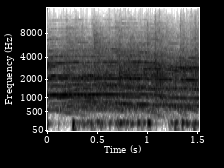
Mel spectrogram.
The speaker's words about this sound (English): How about that applause? What's everybody so excited about?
